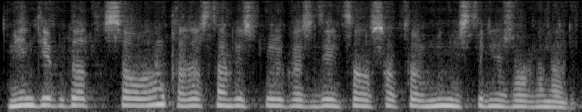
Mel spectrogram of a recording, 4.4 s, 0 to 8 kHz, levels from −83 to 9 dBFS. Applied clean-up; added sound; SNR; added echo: neural separator model SepFormer DNS4.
